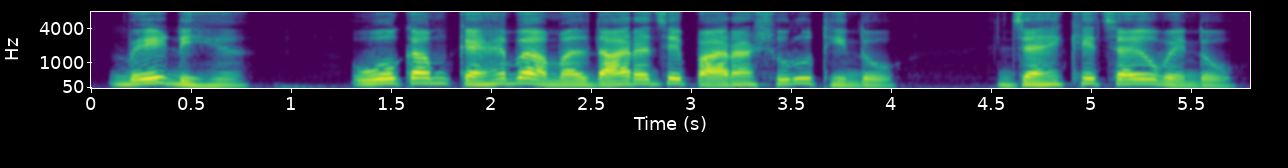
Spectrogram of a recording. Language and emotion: Sindhi, neutral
